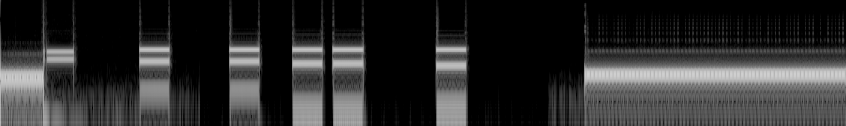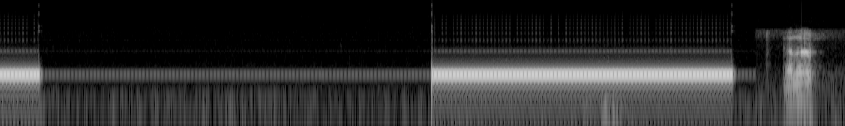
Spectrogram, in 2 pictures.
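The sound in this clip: A telephone call is placed: a quick run of touch-tone dialing beeps is followed by two long, steady ringing tones separated by a silent gap, ending with a brief click.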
